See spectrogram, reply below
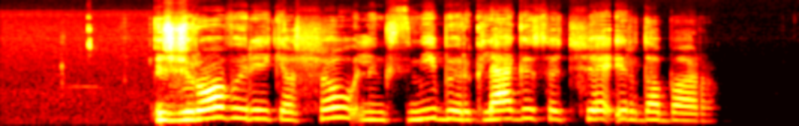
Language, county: Lithuanian, Vilnius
